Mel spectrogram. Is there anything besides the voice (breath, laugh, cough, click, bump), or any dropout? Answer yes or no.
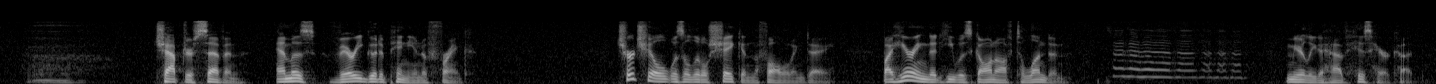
yes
